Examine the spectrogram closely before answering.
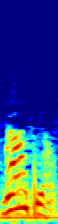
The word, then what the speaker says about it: bronchial: The word is bronchial, dearie, and it's pronounced bronchial. Bronchial?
